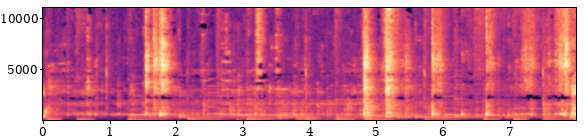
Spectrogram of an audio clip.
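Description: Background music with a steady bass line, over a steel spoon scraping and clinking against a metal kadai as spice powders are stirred into a thick masala paste, with a few sharp clinks about two seconds in, about five seconds in and near the end.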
